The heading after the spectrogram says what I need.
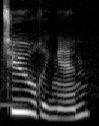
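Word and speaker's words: Thüringen: It is in the city of Jena, in the centre of Germany, in a state called Thuringia, as the locals say, Thuringen.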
